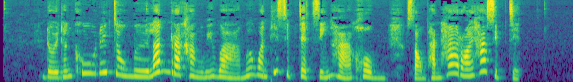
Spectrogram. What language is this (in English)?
Thai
